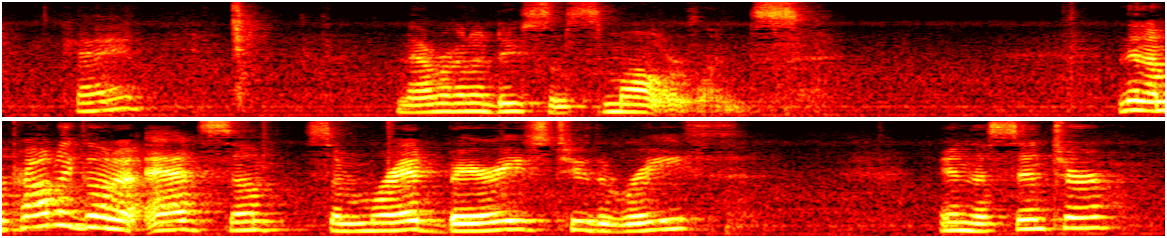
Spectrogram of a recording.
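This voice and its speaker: In a room with audible echo, a woman with a fairly high pitch and ordinary pitch variation speaks at a fairly slow pace, leaving long, frequent pauses. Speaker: craft demonstrator. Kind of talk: live craft tutorial.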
